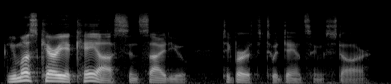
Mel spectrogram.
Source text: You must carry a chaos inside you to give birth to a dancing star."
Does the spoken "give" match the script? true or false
false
